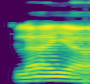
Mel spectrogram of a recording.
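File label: "kelayau", Malay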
